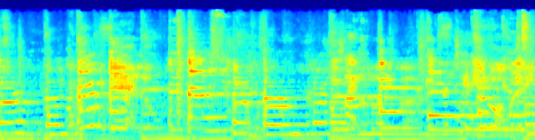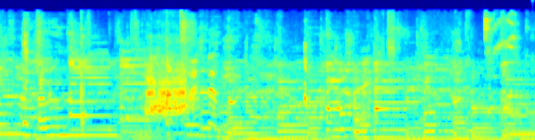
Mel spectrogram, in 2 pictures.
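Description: Live blues played on guitars without singing: an acoustic guitar and a hollow-body electric guitar, with low notes stepping beneath.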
